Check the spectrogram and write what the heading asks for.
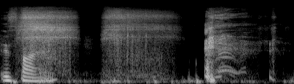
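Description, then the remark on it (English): A person imitates a cat's hiss with two long, harsh, breathy bursts, the first starting with a throaty edge, followed by a short spoken remark. “That was me. hissing like a cat.”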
